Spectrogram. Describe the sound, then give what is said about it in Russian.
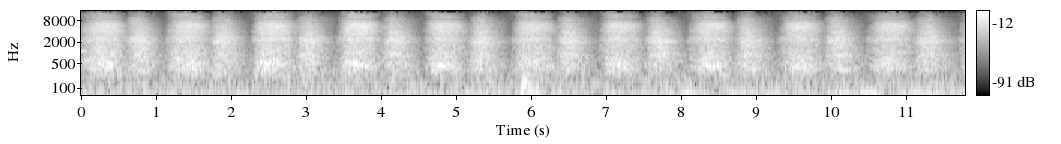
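Rapid, forceful bellows breathing in a bhastrika yoga exercise, hands on the ribs to lift the chest: many even, quick breaths in a steady pumping rhythm, fairly faint and with no talk. “Руками грудную клетку поднимаем. Поехали. Активнее вдох.”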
